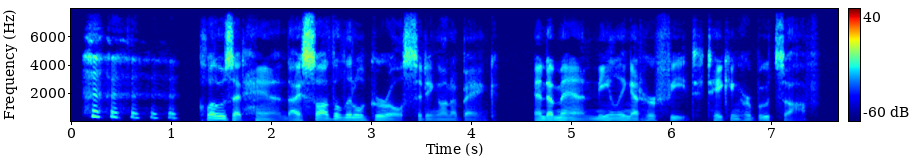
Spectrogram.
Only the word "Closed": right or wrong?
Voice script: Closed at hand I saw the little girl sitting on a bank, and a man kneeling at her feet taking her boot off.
wrong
